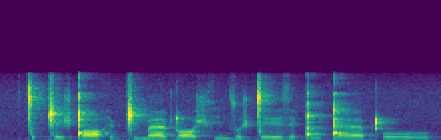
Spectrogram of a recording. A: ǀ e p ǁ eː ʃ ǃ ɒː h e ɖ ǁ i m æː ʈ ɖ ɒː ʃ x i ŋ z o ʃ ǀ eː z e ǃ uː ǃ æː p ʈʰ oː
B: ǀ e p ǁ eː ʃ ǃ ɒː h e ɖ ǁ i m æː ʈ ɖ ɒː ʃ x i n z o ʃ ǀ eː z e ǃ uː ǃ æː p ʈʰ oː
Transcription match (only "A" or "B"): B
